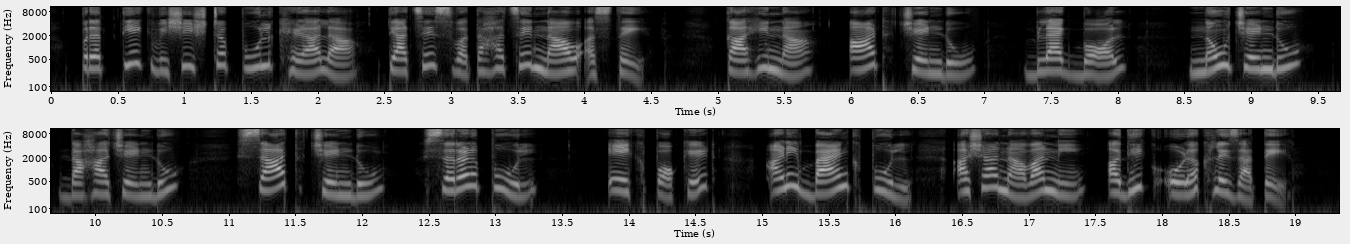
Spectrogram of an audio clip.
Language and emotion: Marathi, neutral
